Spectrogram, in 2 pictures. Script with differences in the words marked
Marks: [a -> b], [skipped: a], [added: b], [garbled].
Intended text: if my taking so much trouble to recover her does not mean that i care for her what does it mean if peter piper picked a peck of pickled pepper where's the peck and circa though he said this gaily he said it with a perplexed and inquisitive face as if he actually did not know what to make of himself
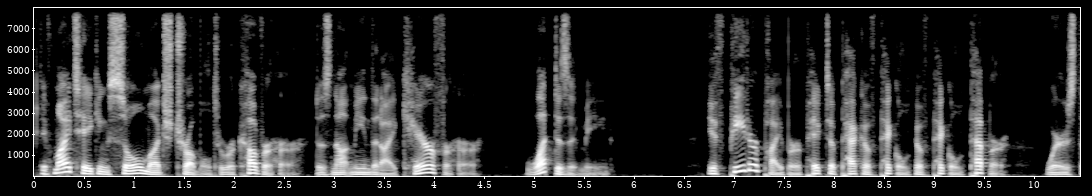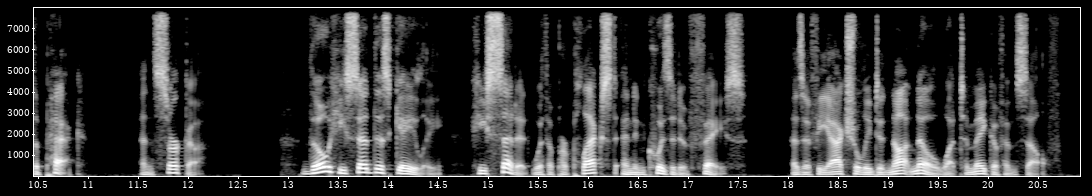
if my taking so much trouble to recover her does not mean that i care for her what does it mean if peter piper picked a peck of pickled [added: of pickled] pepper where's the peck and circa though he said this gaily he said it with a perplexed and inquisitive face as if he actually did not know what to make of himself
